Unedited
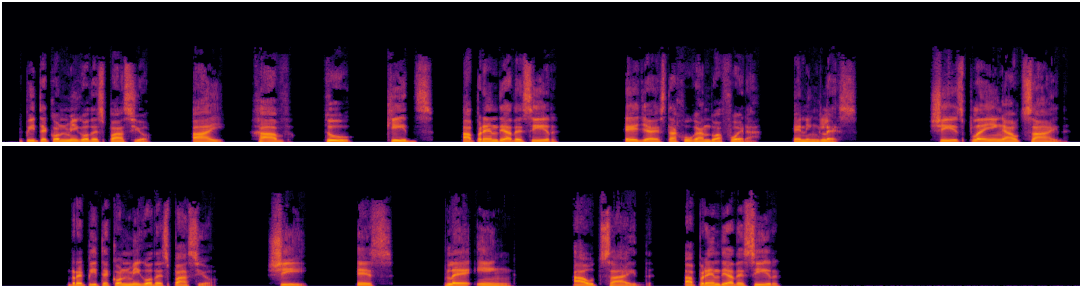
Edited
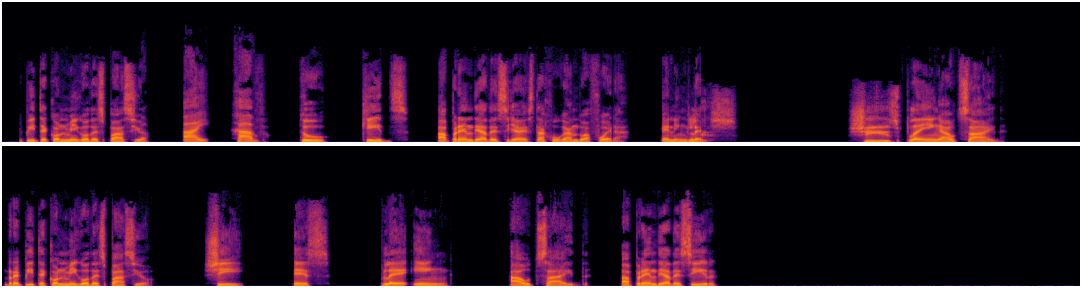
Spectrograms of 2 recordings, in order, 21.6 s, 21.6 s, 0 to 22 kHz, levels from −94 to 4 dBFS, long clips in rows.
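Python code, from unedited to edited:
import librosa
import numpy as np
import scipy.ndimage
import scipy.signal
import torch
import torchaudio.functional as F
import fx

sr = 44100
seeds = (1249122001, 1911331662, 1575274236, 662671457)

y = fx.edit(x, sr, fx.speed_span(start_s=1.39, length_s=1.38, speed=1.22),
    fx.cut(start_s=5.31, length_s=1.07),
    fx.speed_span(start_s=8.3, length_s=1.33, speed=0.66), tone=tone)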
